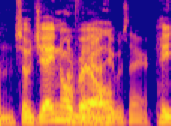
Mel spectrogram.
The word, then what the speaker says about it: Norvell: you say the Colorado State's coach's last name Norvell so Jay Norvell he said we had to do a bunch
